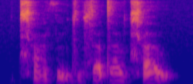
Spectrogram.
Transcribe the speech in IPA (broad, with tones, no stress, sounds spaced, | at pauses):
t͡ɕʰ ã˦ θ ĩ˦˨ d u˨ sʰ ä̰˦˨ t a˦ ʊ̯ t͡ɕʰ a̰˦˨ ʊ̯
